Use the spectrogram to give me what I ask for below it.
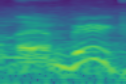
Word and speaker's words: lambic: Okay, I finally said it right. I'm so happy. I'm actually verified by my Belgian friend. I said lambic correctly.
